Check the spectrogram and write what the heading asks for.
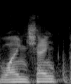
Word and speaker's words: Weinschenk: Her name's pronounced Weinschenk, but it's spelled W-E-I-N-S-C-H-E-N-K.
